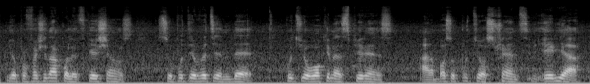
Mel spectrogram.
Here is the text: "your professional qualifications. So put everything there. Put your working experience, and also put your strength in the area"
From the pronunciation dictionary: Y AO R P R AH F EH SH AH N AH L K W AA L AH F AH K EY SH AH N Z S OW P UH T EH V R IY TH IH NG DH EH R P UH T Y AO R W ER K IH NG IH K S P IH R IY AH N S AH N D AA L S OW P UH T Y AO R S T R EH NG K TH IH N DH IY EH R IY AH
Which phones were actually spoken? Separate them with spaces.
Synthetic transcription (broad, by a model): Y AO P R AH F EH SH AH N AH L K W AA L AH F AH K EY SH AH N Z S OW P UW T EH V R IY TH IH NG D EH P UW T Y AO W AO K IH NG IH K S P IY R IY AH N S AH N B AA S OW P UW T Y AO S T R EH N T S IH N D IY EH R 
